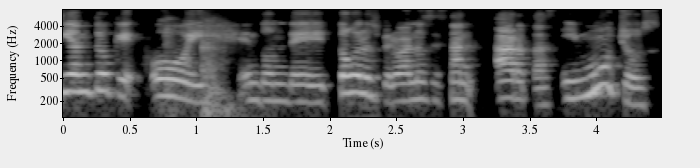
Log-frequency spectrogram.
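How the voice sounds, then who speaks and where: A woman with an unremarkable speaking voice talks at a fairly slow pace, her fairly high pitch moving with ordinary variation. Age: 20s. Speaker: congressional candidate. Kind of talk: political debate.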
